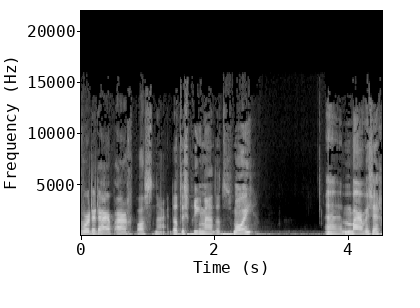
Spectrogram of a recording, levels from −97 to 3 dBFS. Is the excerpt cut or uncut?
uncut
